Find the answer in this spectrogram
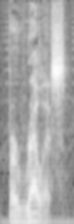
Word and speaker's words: Bareilles: Okay, for the record, Sarah's last name is pronounced Bareilles. It's Sarah Bareilles.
